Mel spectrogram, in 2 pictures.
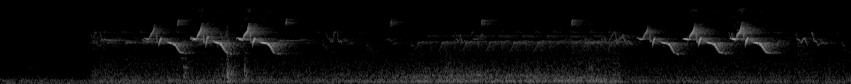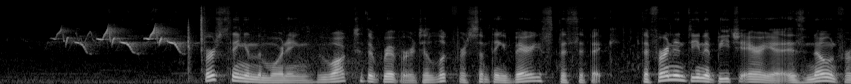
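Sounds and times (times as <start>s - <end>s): birds whistling downward notes: 0.9s - 11.6s.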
